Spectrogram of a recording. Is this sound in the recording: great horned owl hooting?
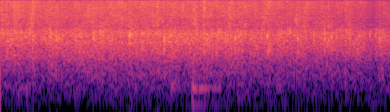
no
